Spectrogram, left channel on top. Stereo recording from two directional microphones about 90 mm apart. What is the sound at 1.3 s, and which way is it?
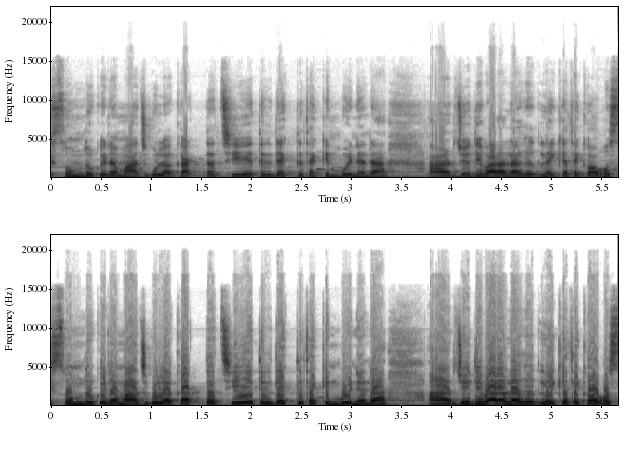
A woman's voice, 35° right (ahead or behind).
